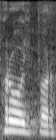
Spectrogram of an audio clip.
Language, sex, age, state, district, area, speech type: Punjabi, female, 45-60, Punjab, Bathinda, urban, spontaneous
